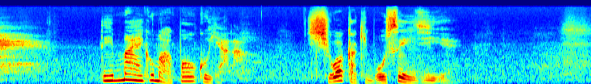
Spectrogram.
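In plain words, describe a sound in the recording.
A middle-aged woman speaks softly and earnestly, close by.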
